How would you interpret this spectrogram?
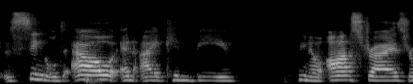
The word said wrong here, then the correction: ostracized: Ostracized. You were close. You were missing one syllable.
